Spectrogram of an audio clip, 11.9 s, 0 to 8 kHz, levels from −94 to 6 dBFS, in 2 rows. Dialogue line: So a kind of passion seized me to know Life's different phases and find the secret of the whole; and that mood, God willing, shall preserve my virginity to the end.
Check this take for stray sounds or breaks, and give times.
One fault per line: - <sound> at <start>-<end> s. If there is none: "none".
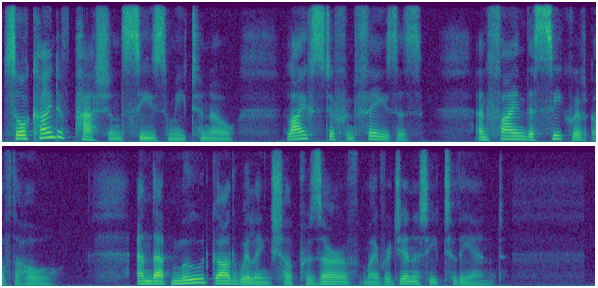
none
